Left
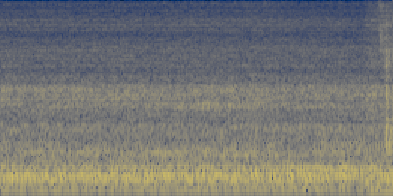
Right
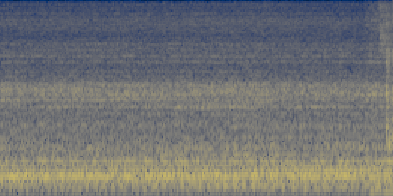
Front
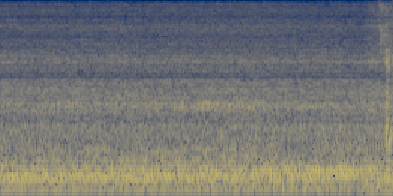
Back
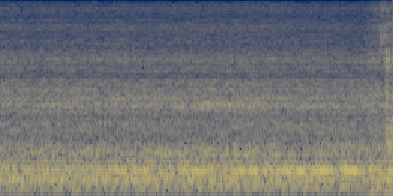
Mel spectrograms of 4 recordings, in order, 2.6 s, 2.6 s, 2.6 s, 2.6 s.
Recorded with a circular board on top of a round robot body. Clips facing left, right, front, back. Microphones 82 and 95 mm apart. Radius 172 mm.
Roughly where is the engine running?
Ahead left.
